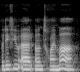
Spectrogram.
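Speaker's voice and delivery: ordinary talk, nothing marked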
